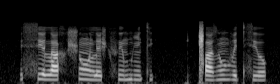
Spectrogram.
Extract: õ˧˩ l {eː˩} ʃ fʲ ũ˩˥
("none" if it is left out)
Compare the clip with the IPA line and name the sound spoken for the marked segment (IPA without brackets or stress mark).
e˩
